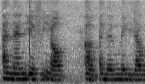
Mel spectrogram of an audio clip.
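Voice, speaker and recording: A woman with a medium pitch speaks at a moderate pace, with audible room echo and noticeable background noise. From Taiwan. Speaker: acupuncturist. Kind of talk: interview. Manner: halting, with many fillers.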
